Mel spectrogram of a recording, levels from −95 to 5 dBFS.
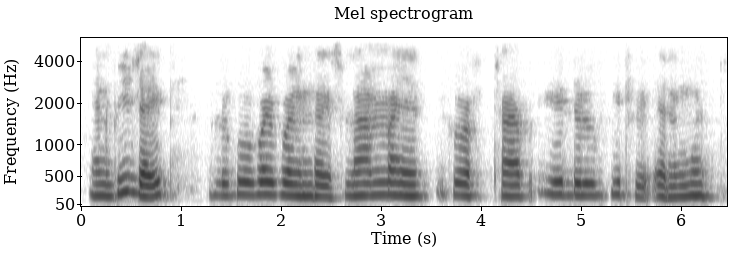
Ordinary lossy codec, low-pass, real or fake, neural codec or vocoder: none; 5.4 kHz; fake; vocoder, 22.05 kHz, 80 mel bands, HiFi-GAN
